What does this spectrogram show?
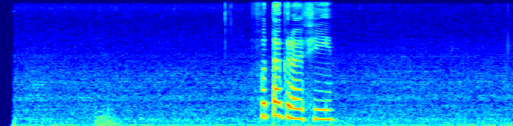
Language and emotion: Russian, neutral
